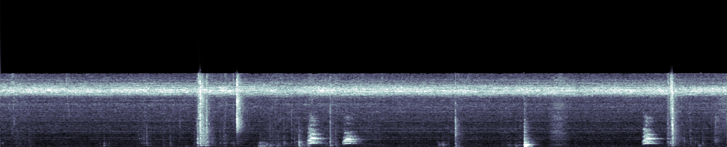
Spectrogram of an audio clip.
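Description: Knocks, scrapes and rustles from a plastic rack tub and its bedding as a live rat is handled and scrabbles beside a ball python. A loud thump comes about ten and a half seconds in, and a few short, high squeaks come around six to seven seconds in and again near the end.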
